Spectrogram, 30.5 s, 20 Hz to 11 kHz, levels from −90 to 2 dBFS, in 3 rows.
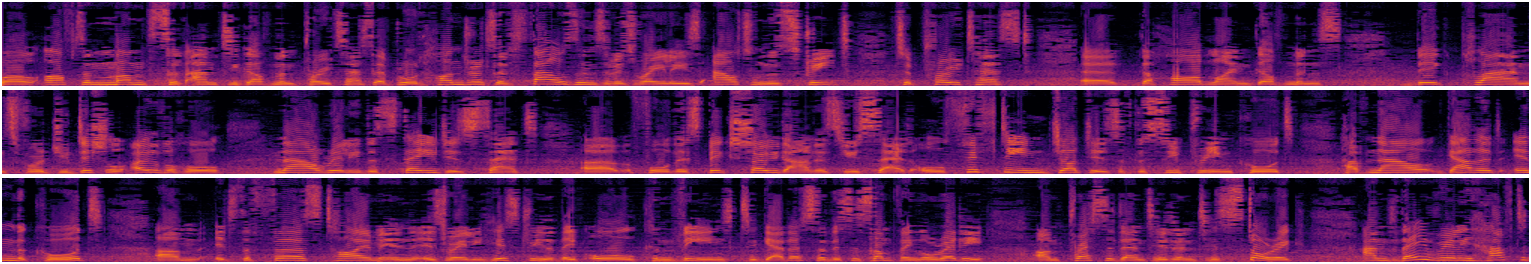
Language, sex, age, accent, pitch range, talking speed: English, female, 40-59, British, 205-255 Hz, 160 wpm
